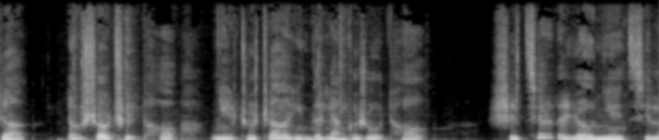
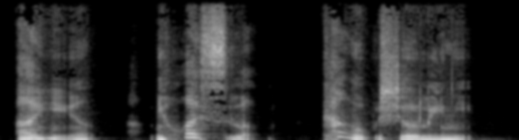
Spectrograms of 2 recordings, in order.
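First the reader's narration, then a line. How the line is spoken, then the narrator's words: Bashful laughing. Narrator (Chinese): 高杰红着脸笑道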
